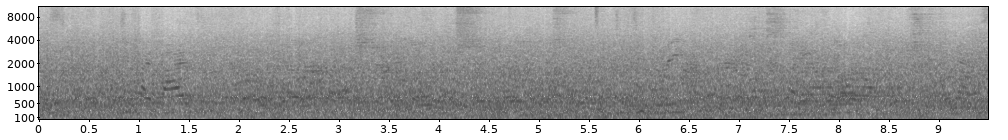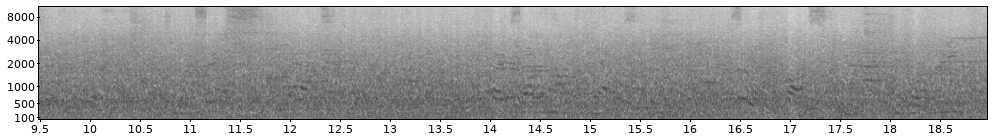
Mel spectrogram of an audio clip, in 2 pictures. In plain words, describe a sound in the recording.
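A crowd murmurs steadily in a large echoing hall.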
